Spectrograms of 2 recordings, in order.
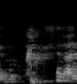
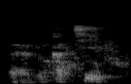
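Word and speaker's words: Lukács: 발음대로 읽으면 이게 루카스가 되거든요. 루카스. 루카치. C-L-U-C-H C-S 이렇게 되기 때문에 우리 어릴 때 그냥 루카스 이렇게 읽기도 했었습니다.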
